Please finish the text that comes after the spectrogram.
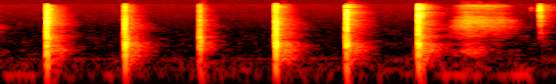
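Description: A class claps out the words of a rhythm: about seven sharp, close hand claps in an uneven pattern, no voices between them.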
